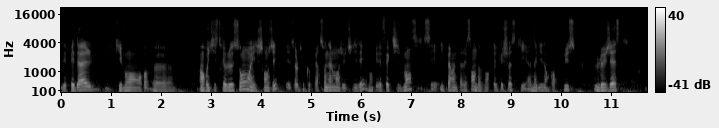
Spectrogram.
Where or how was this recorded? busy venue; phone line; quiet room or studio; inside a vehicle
busy venue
